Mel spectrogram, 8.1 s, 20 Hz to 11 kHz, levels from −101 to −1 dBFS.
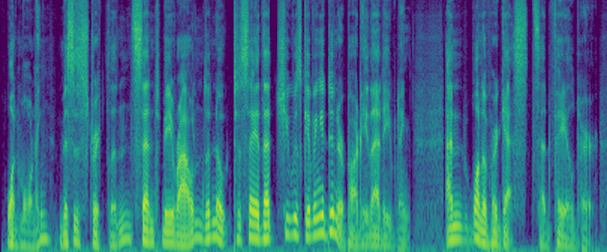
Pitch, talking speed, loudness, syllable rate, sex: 110 Hz, 205 wpm, -19 LUFS, 5.3 syllables/s, male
